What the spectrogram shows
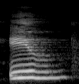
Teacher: زبان کی نوک جو ہے ثنائیہ کے کناروں پہ رکھے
